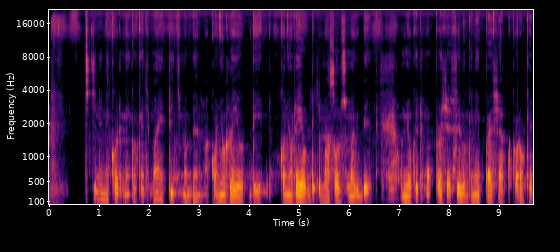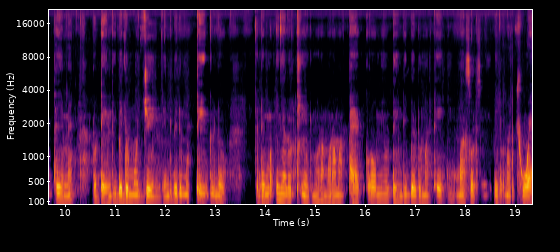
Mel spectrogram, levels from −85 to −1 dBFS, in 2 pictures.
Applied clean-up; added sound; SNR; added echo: neural mask model Resemble Enhance denoiser.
